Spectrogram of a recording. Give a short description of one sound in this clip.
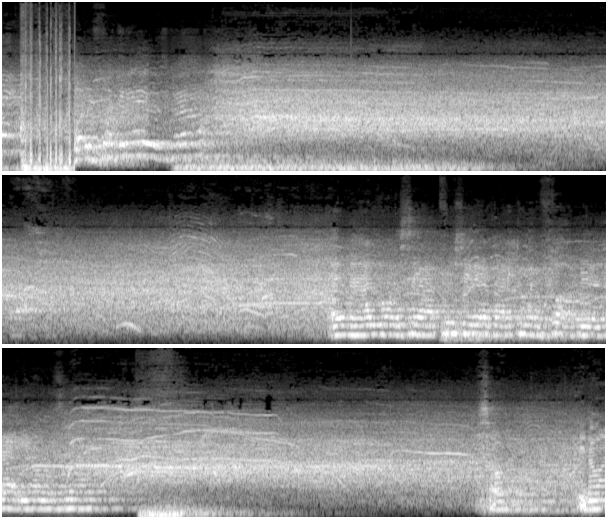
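A large crowd cheers and sings along.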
